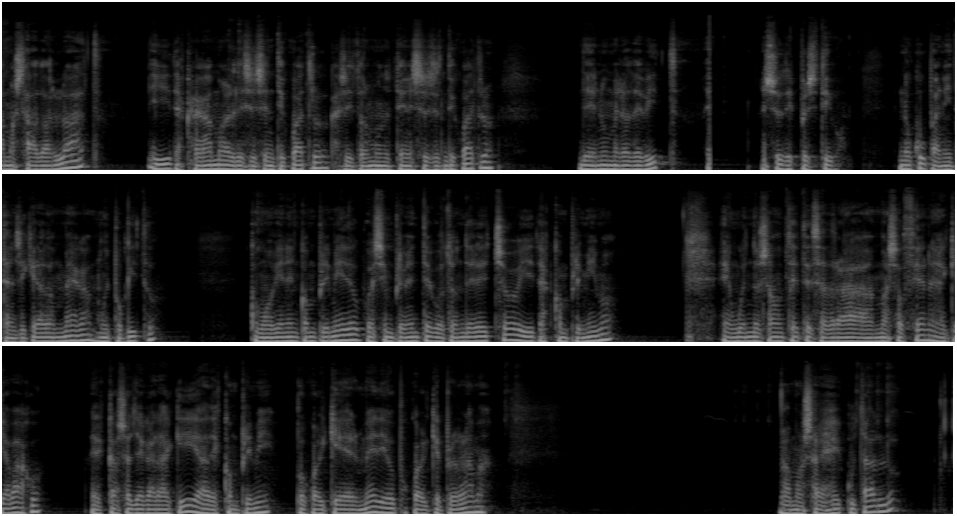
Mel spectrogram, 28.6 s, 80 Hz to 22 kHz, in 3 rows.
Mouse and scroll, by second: 2.2-3.2 drag, 12.0 right click, 24.2 click, 26.4-28.5 drag.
